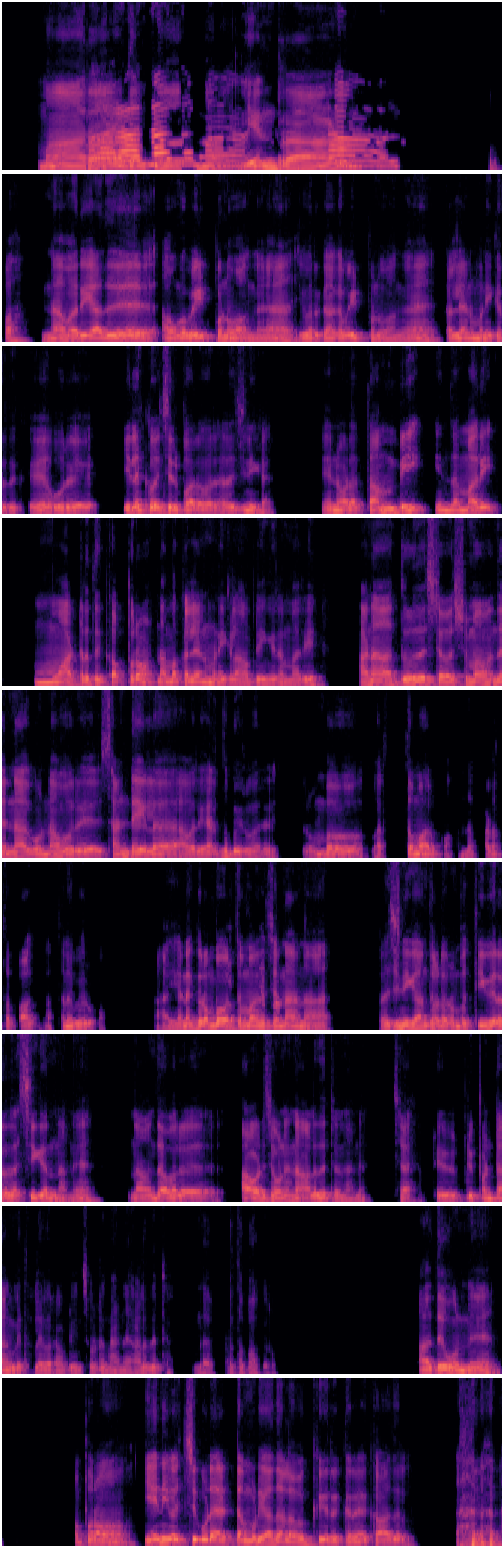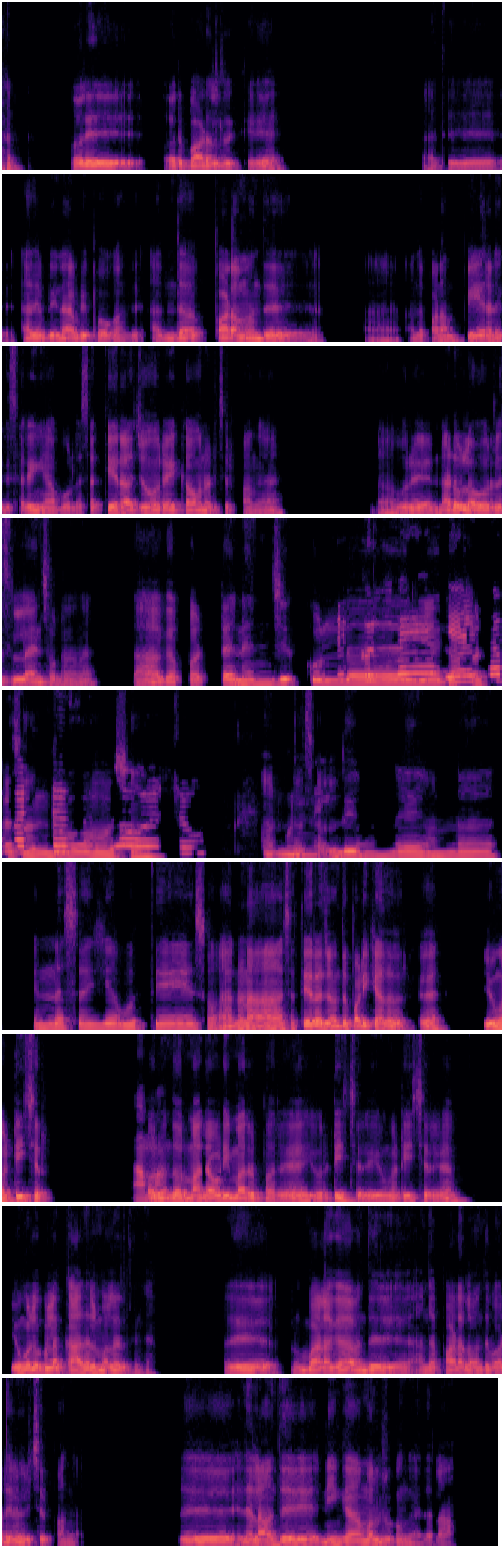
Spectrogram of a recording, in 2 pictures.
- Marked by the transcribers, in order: singing: "மாறாதம்மா என்றாடும்"; singing: "மறாதாதம்மா யோ என்னாலும்"; laugh; singing: "தாகப்பட்ட நெஞ்சுக்குள்ள ஏகப்பட்ட சந்தோஷம். என்ன சொல்லி ஒண்ணே ஒண்ணு என்ன செய்ய உத்தேசம்"; singing: "நெஞ்சுக்குள்ளே ஏகப்பட்ட சந்தோஷம், உன்னை"; other background noise
- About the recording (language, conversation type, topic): Tamil, podcast, வயது அதிகரிக்கும்போது இசை ரசனை எப்படி மாறுகிறது?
